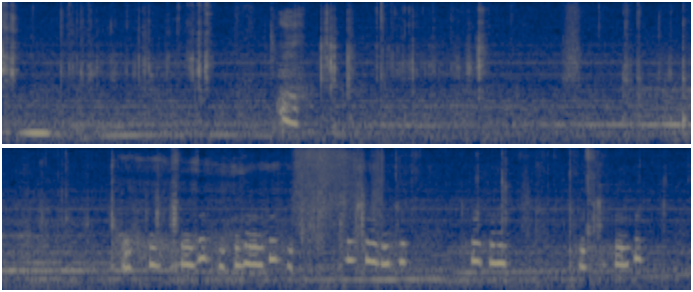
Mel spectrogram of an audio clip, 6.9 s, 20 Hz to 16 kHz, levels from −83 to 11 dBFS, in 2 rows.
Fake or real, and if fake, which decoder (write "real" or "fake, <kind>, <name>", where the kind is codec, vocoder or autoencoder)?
real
